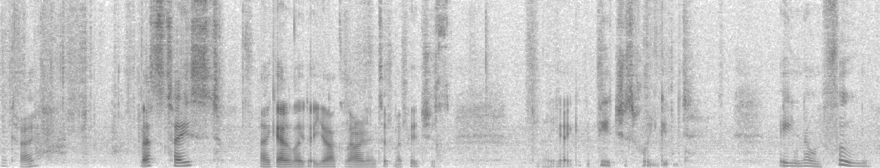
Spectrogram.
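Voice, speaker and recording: Woman, cooking-channel host; deep, gravelly, folksy chat to camera. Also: lively intonation, brisk, pauses often, slight background noise. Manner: chatty, folksy, talks to viewers as y'all. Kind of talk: casual cooking vlog chat.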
